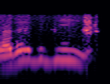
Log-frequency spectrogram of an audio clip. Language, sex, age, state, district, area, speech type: Manipuri, male, 18-30, Manipur, Kangpokpi, urban, conversation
